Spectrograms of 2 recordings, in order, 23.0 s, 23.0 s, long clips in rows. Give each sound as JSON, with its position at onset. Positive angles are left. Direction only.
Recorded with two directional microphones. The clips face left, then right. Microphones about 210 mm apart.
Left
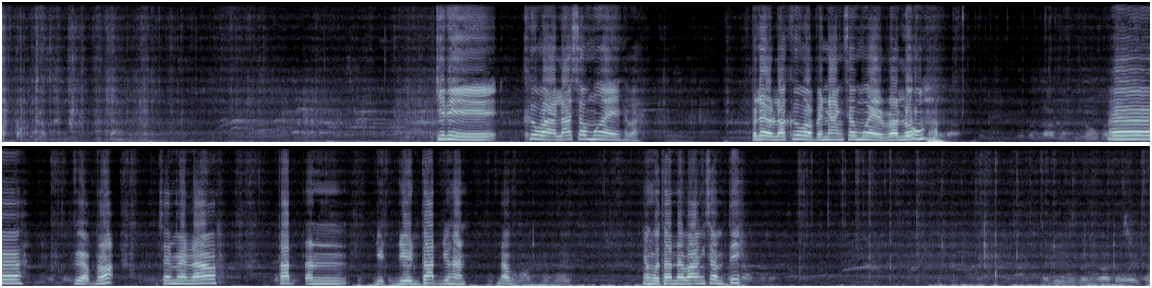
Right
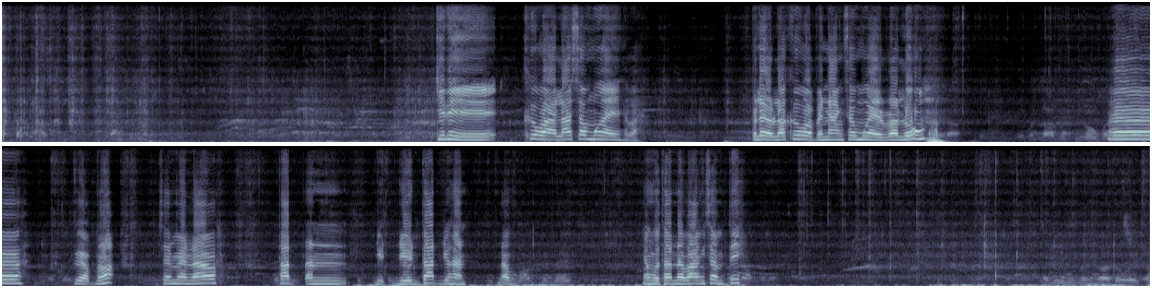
{"t": 4.4, "sound": "speech", "side_deg": 30}
{"t": 7.5, "sound": "speech", "side_deg": 35}
{"t": 11.0, "sound": "a man's voice", "side_deg": 40}
{"t": 17.8, "sound": "a man's voice", "side_deg": 45}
